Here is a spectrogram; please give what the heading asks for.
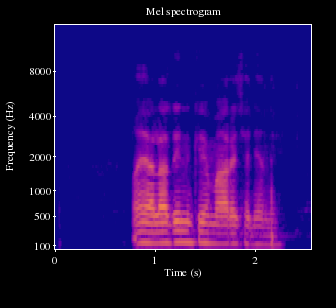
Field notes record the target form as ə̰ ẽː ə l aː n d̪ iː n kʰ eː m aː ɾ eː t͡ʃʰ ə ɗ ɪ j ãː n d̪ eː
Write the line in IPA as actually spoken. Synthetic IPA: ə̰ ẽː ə l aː d̪ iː n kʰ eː m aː ɾ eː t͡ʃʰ ə ɗ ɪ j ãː n d̪ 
